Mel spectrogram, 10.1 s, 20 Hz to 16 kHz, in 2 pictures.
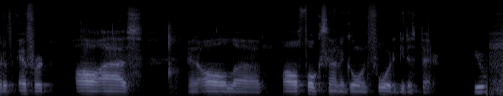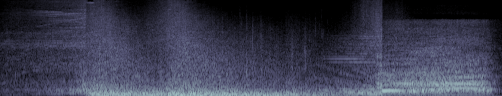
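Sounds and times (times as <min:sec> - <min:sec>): whoosh: 0:05.0 - 0:09.4.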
